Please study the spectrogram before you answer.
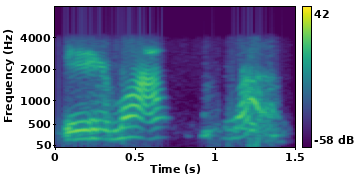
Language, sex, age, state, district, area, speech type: Nepali, female, 60+, West Bengal, Jalpaiguri, rural, conversation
